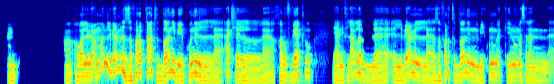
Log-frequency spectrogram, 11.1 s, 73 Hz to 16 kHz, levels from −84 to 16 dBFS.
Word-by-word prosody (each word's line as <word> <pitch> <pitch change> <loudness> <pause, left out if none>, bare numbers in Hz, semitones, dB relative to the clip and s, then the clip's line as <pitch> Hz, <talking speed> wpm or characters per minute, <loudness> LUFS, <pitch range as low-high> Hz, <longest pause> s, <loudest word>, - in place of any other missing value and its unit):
إمم، 115 -1 -6 0.9
آه، 115 +4 -6
هو 130 +2 +2
اللي 135 +1 +4
بي 140 - +4
عمومًا 160 - 0
اللي 185 - +4
بيعمل 180 +3 +2
الزفارة 145 +2 +2
بتاعة 180 +1 +1
الضاني، 135 +9 +3
بيكون 130 +2 +1
الأكل 135 +2 0
اللي 100 -5 -2
الخروف 115 +5 -3
بياكله، 140 +5 0 0.4
يعني 115 +1 -1
في 115 - -13
الأغلب 130 -5 0
اللي 110 0 -1
بيعمل 125 -6 +2
زفارة 125 +8 -4
الضاني 140 +6 0
إن 130 -5 +2
بيكونوا 110 +6 0
مأكلينه 130 -2 -2
مثلًا 115 -5 -3
125 Hz, 145 wpm, -20 LUFS, 115-145 Hz, 0.9 s, اللي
